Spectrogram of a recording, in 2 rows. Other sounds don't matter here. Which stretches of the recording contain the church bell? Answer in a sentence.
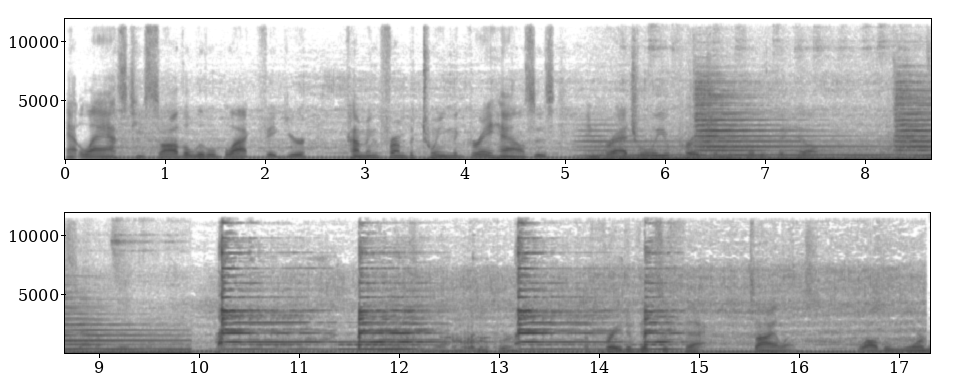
The church bell can be heard from 5.0 to 14.9 s.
